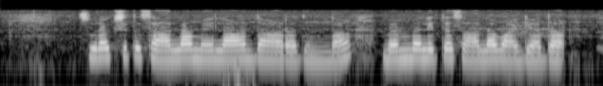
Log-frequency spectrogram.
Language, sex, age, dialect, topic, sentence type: Kannada, female, 25-30, Dharwad Kannada, banking, statement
